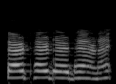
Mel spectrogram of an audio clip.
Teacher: ट वर्ग के अंतर्गत पांचों वर्ण ट, ठ, ड, ढ, ण, इनका उच्चारण मूर्धा से होता है, अतः इन्हें मूर्धन्य वर्ण कहा जाता है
